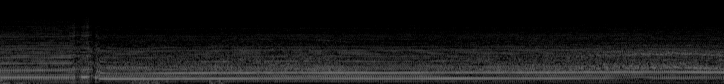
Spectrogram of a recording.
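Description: A D-class car driving in the Forza 5 racing game: a sharp click or knock, then a steady, smooth engine whine that settles at a constant pitch through a turn, heard alone without talk.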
